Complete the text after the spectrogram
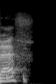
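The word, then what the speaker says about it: Leffe: So Labatt, which is part of Budweiser, Corona, Stella Artois, Beck's, Leff. Am I pronouncing that right? – Leff.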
